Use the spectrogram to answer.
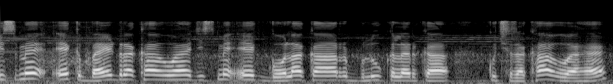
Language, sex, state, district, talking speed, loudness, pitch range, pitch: Hindi, male, Jharkhand, Ranchi, 155 wpm, -14 LUFS, 170-220 Hz, 195 Hz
